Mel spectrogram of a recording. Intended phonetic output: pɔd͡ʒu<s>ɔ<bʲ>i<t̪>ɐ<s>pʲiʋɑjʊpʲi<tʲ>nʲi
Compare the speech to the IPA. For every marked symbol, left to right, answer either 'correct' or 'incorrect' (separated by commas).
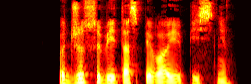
correct, correct, correct, correct, incorrect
